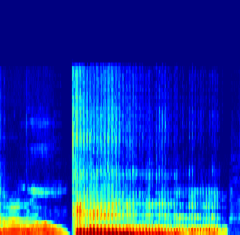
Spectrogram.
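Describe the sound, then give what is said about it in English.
A voice imitates the Jetsons sky car noise of a futuristic flying car going away: a descending warbly whine for about a second and a half, then a louder buzzy, wavering hum that slowly drops in pitch and cuts off. “what it needed to have is the Jetsons sky car noise as he's going away.”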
